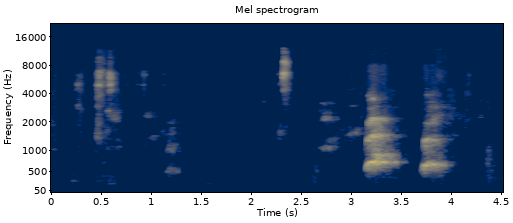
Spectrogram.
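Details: Seven-week-old blenheim Cavalier King Charles Spaniel puppies, a litter of five born at New Year's, in an indoor home puppy pen; faint scattered squeaks and clicks give way to two short, loud, harsh puppy barks in quick succession.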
